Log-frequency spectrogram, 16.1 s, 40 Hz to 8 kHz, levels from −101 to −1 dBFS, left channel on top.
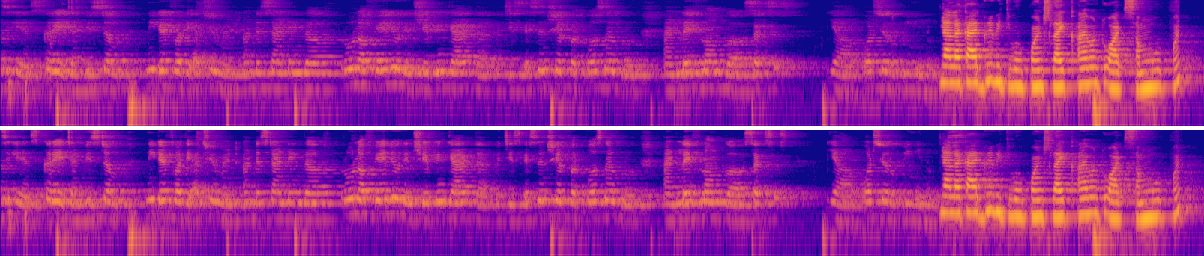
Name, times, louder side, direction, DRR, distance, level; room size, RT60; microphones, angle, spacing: voice 1, 0.0-1.6 1.9-4.3 4.5-10.4 11.0-12.5, right 1 dB, 65° right, 4 dB, 4.6 m, -38 dB
voice 2, 12.5-15.7, left 3 dB, 35° left, 14 dB, 0.7 m, -24 dB
21.5 x 16.0 x 9.6 m, 1.3 s
head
